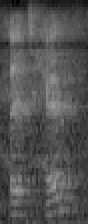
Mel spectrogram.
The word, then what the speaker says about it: Hathor: two pictures of goddess Hathor. Goddess Hathor, or Hathor, if we pronounce it in English according to how we write the name in the English letters, H-A-T-H-O-U-R. So we pronounced Hathor or Hathor, Het-Her, which means the house of Horus.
